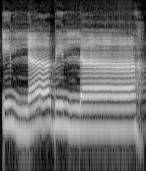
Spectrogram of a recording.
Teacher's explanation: اللہ کے حرف کو باریک پڑھیں گے، موٹا نہیں پڑھنا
